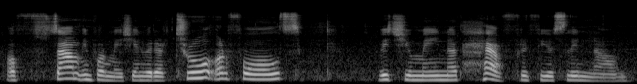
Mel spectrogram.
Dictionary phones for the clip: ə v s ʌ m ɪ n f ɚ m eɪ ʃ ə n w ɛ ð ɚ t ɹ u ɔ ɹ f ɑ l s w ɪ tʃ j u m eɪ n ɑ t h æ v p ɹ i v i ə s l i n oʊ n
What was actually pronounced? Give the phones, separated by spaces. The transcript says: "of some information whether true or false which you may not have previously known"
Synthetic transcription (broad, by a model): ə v s ʌ m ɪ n f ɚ m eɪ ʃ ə n w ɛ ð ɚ t ɹ u ɔ ɹ f ɑ l s w ɪ tʃ j u m eɪ n ɑ t h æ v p ɹ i f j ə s l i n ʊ n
